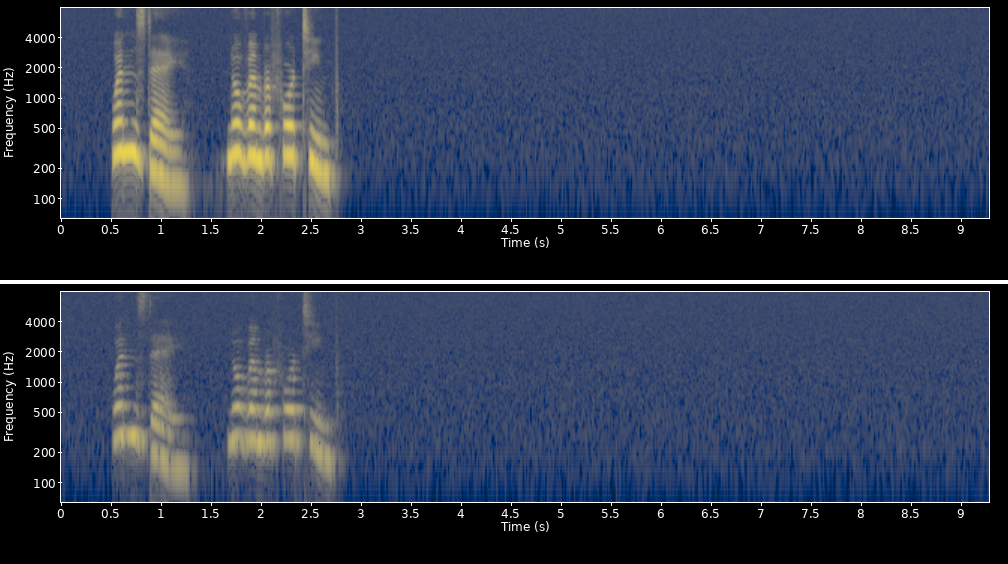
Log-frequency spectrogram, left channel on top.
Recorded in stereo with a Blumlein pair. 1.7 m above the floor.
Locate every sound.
0.5 s a woman speaking: 40° left, 0.6 m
